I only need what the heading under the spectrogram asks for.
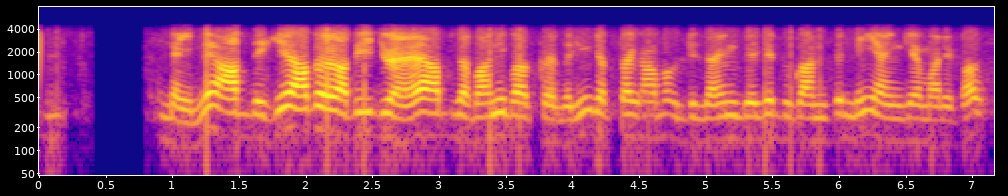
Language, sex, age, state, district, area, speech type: Urdu, male, 45-60, Delhi, Central Delhi, urban, conversation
